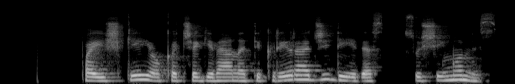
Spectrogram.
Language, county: Lithuanian, Utena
